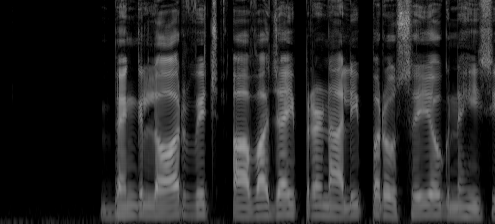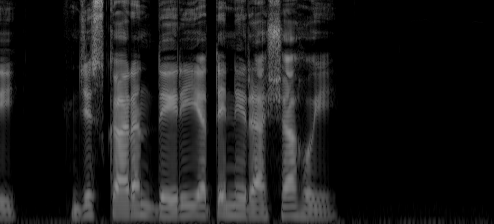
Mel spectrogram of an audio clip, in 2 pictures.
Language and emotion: Punjabi, sad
